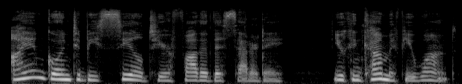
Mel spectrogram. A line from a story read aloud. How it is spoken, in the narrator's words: she ... calmly said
